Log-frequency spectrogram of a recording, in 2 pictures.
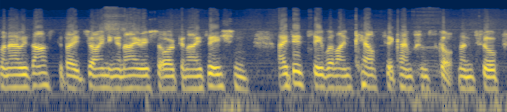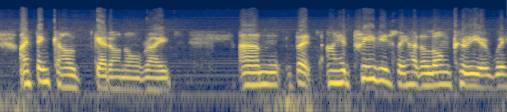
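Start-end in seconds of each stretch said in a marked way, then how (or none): none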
